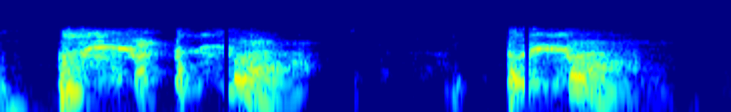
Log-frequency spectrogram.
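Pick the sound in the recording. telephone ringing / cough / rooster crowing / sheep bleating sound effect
cough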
